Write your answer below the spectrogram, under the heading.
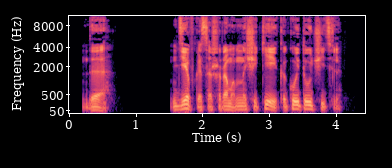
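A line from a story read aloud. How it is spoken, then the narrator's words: Grumble. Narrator (Russian): проворчал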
